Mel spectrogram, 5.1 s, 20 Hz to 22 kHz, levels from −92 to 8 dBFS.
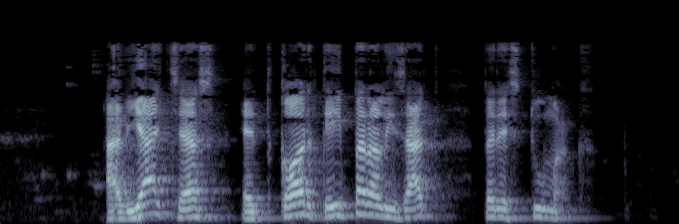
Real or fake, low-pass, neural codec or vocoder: real; 9.9 kHz; none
